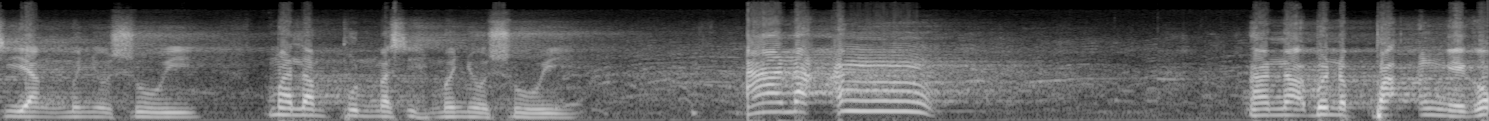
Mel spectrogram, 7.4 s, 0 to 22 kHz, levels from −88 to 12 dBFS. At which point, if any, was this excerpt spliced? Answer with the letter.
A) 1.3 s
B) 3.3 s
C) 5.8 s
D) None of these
C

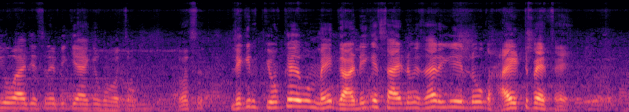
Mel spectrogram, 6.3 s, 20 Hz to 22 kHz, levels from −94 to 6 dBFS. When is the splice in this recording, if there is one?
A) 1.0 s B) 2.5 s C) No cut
C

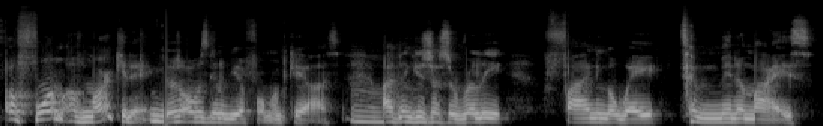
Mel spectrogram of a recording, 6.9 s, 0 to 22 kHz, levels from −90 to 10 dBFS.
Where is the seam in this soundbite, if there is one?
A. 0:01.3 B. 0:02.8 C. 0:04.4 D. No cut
A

